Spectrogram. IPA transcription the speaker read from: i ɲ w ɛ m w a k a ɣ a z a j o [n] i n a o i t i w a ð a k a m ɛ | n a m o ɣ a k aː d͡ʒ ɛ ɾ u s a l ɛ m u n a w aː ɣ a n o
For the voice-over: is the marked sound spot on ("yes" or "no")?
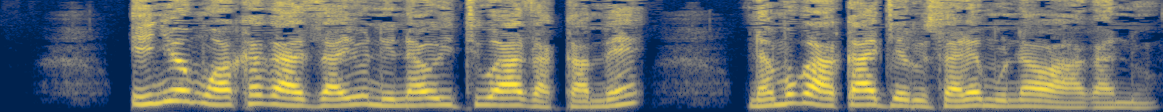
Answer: yes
